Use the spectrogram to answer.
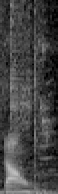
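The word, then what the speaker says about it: daon: Sa Bicol niyan, ang tawag yan ay down. Diba? Down. So down ang tawag namin dyan, down. Dahon or down. Mostly ang pronunciation namin ay down.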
